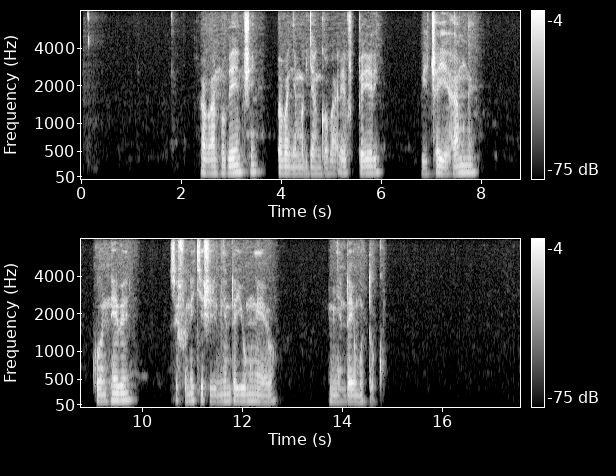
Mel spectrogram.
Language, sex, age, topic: Kinyarwanda, male, 25-35, health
